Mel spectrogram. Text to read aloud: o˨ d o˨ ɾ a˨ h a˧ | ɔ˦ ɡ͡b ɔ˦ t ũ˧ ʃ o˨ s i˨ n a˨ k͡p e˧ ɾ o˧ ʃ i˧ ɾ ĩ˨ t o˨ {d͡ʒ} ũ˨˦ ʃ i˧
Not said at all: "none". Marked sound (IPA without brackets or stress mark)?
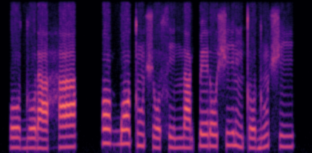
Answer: d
